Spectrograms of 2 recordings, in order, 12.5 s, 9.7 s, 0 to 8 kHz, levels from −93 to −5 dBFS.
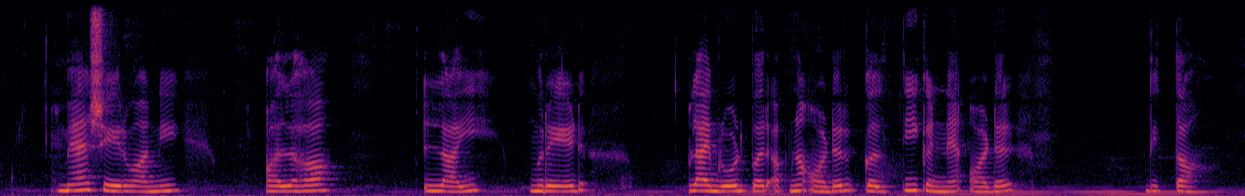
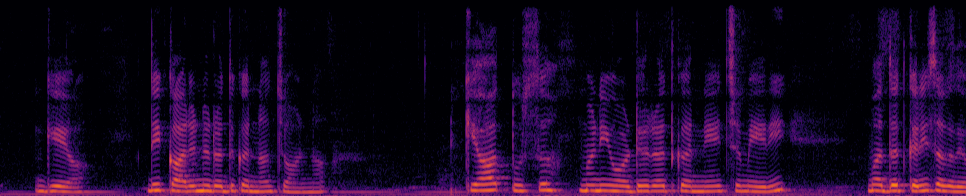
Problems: low volume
